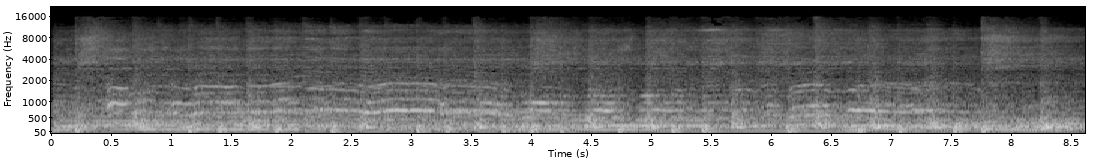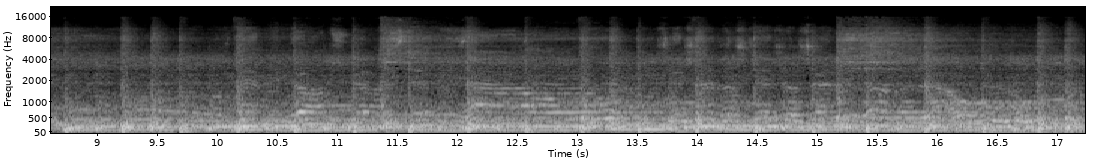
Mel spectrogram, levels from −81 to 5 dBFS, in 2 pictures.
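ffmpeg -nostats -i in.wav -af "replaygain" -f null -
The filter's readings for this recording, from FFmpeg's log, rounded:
track_gain = +1.3 dB
track_peak = 0.448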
